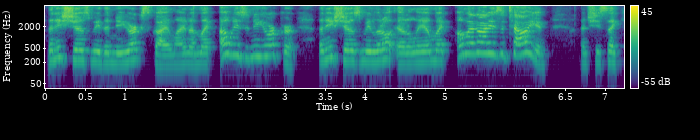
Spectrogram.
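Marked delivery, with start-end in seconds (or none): 2.2-3.2 higher, sudden realisation; surprised realisation. Retold or imitated. Realising where spirit is from. 5.2-6.3 high, fast, excited gasp of recognition; excited discovery. Retold or imitated. Excited realisation during reading.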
